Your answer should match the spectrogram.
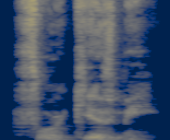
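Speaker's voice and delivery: a faint, slow plea for forgiveness; weak voice. Acted. Wounded enemy begging the king's pardon, weak and slow. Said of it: "in a weak voice".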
